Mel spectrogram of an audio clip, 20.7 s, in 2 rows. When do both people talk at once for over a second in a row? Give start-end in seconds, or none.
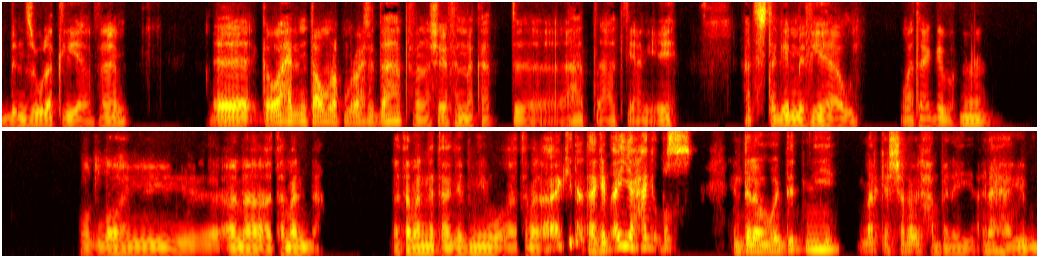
none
